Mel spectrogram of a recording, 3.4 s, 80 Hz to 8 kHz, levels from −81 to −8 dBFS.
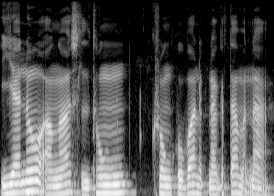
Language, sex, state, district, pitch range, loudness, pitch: Garo, male, Meghalaya, West Garo Hills, 110-130 Hz, -15 LUFS, 125 Hz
